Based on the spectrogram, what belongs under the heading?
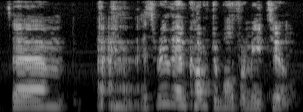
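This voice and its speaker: A man chatting casually through a game as a YouTuber, rambling and clearing his throat often with a nagging cough. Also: on the high side, normal speed, bright, forceful tone, recorded from a distance, dull audio. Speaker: gaming YouTuber.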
